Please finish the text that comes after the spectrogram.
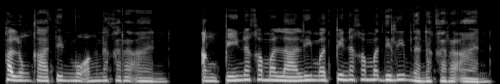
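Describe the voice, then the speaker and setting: A woman's voice: on the low side, lively intonation, a little fast, darkish tone, no echo, close to an everyday voice. Woman voicing an intense, accusing Filipino rich son. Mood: cold resolve. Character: wealthy, wounded, determined adult son confronting his mother. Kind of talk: audio drama storytelling.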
